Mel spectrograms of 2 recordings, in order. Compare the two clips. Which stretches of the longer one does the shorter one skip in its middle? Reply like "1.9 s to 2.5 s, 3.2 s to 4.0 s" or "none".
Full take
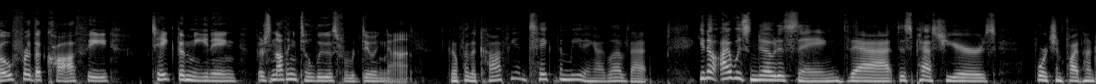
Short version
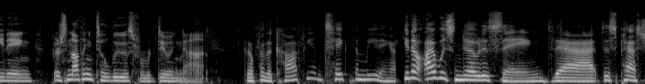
6.0 s to 6.9 s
